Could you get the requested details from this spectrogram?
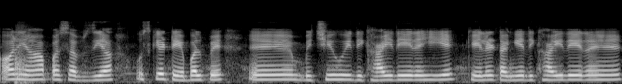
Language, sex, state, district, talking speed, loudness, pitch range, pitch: Hindi, female, Bihar, Vaishali, 200 wpm, -14 LUFS, 205-225 Hz, 215 Hz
